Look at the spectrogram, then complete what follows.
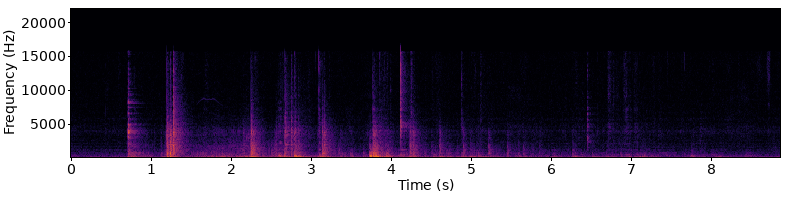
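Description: Handling noise as a rubber O-ring is worked onto the end of a detached chrome kitchen tap spout over a stainless steel sink: a quick run of sharp knocks and clatters about a second in, lasting a few seconds, then a few faint clicks.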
